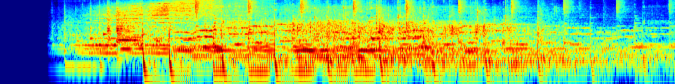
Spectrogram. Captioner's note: lively music; audience applauding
